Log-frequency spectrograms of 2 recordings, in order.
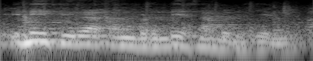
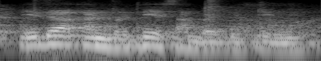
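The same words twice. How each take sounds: First: Fast emphatic. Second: Fast, softer repeat. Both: Real, not acted.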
